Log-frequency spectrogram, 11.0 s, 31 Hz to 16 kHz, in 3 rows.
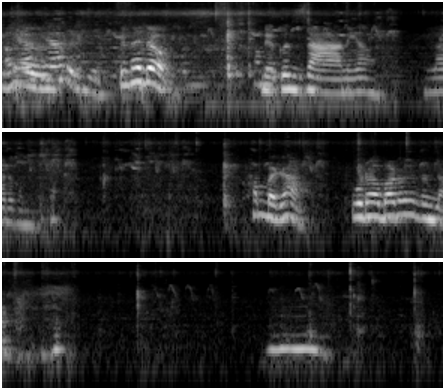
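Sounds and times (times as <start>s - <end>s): faint bird chirps: 0.2s - 6.5s, 7.1s - 10.6s
woman humming: 9.6s - 10.2s.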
